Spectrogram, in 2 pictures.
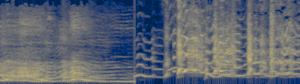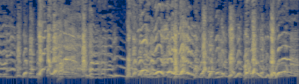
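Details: A Siberian Husky, one of three 'talking' pet huskies, gives a wavering, yodel-like 'talking' howl, then higher whining notes, over background music, amid a scolding for misbehaving.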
